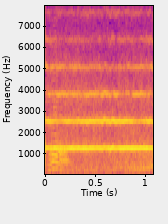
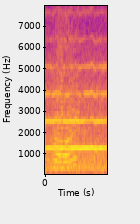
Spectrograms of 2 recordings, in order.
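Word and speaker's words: Froy: My name's Troy. You said Florence? No, not Indeed. Troy. I'm sorry, I can't hear. It rhymes with joy.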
